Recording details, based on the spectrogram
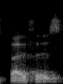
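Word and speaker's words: Botha's Hill: is hill um and before i get corrected by people about my pronunciation it's kzn it is bothers they have never heard of burtons hill um and you run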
